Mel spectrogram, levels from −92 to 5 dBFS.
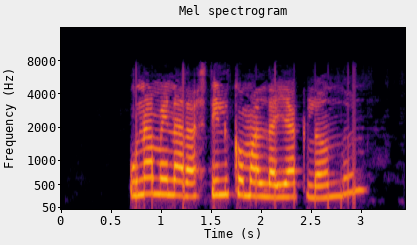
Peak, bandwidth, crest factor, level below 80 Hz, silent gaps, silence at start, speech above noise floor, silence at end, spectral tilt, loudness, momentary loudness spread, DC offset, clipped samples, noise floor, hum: -2 dBFS; 7.6 kHz; 14 dB; -56 dBFS; none; 0.7 s; 72 dB; 0.4 s; -4.5 dB/octave; -15 LUFS; 10 LU; under 0.1%; under 0.1%; -87 dBFS; none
